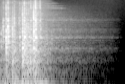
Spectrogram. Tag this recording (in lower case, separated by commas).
alarm, telephone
